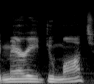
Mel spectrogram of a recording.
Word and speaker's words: Mary Dumont: Which we mentioned briefly, Mary Dumont. Am I pronouncing that correctly?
